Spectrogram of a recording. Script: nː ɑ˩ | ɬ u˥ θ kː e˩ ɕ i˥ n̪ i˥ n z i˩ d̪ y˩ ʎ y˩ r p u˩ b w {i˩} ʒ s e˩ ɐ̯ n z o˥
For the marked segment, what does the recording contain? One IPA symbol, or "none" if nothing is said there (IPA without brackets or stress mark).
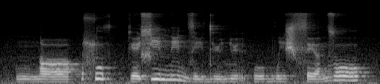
i˩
